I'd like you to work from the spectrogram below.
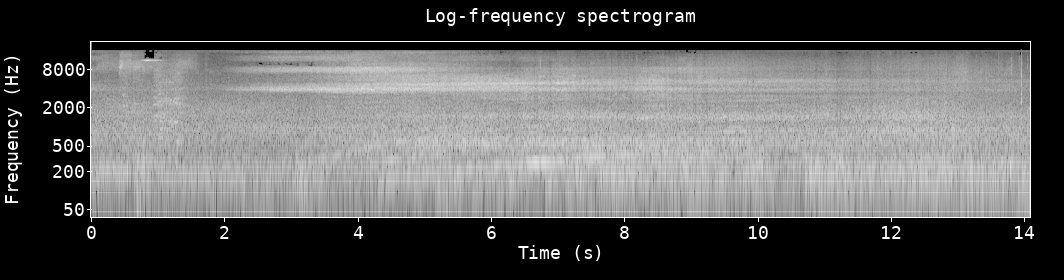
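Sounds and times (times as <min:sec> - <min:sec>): tram motors whining: 0:00.0 - 0:14.0
wheels rumbling on rails: 0:00.0 - 0:14.0
thin high whine: 0:02.0 - 0:05.9.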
